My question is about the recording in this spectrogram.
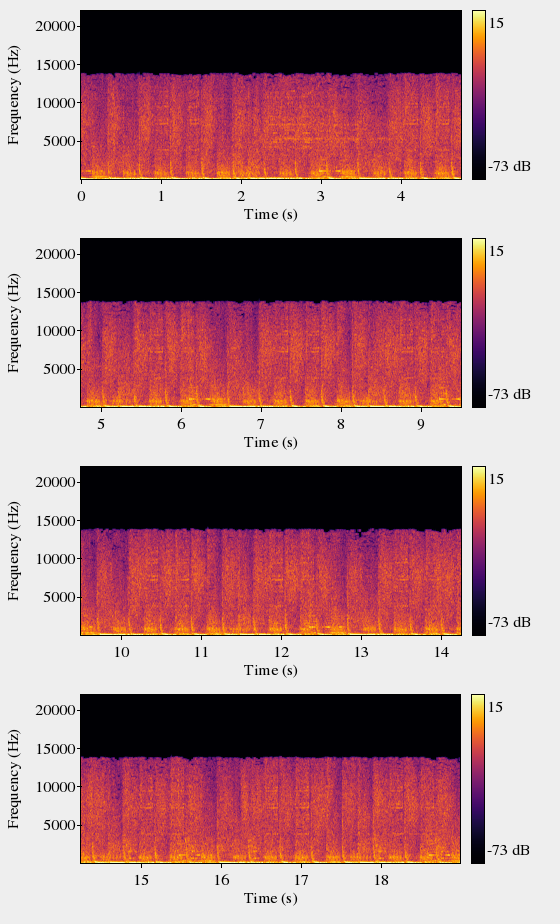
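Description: Hardstyle DJ mix playing: an electronic dance track with a steady kick-drum beat and a heavy repeating bass line, and a short high note that comes back about every three seconds.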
